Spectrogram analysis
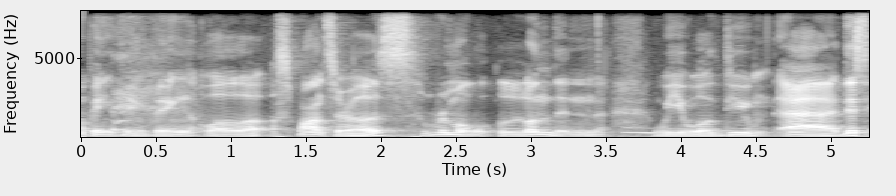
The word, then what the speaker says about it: Rimmel: It's not Ramel. How'd you pronounce it? Ramel. Well, Rimmel.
